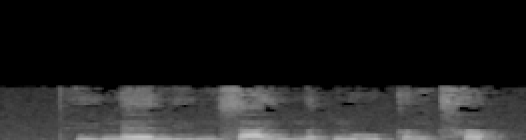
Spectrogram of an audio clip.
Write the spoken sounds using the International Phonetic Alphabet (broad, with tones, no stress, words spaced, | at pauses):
pʰyː˨˥ŋɛː˧n̪yː˨ŋ saː˨j n̪ɵ˨˥t̚ n̪uː˨˥kɐ˨˩ŋ t͡sʰɐ˧p̚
